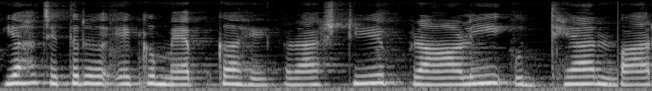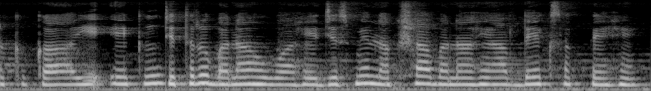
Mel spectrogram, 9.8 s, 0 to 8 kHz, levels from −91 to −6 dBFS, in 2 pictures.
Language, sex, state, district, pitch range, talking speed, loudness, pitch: Hindi, female, Bihar, Saran, 220-245 Hz, 155 wpm, -28 LUFS, 230 Hz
